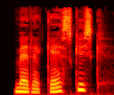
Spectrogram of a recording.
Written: madagaskisk

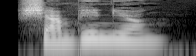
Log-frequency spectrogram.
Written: champignon

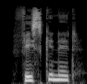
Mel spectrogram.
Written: fiskenet

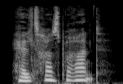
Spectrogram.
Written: halvtransparent

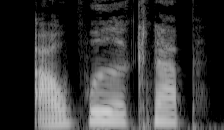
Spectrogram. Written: afbryderknap

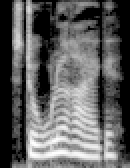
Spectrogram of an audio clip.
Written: stolerække

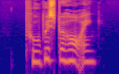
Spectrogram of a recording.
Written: pubesbehåring

